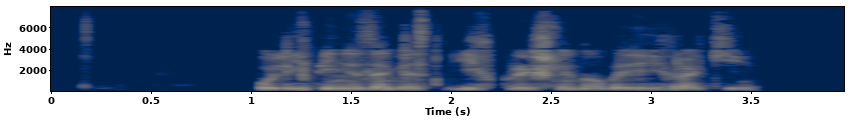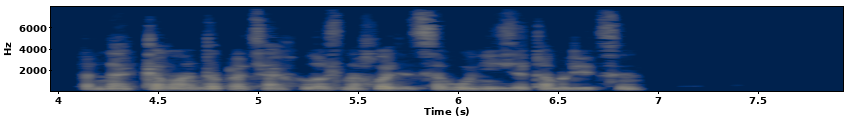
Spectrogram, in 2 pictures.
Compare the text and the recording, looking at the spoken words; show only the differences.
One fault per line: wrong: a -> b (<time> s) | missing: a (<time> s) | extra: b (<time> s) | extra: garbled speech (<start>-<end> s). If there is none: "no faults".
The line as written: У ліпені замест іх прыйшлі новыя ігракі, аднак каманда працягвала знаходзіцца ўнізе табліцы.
no faults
